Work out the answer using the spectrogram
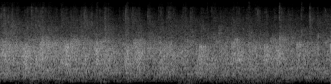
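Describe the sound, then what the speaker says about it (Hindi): An audience applauds two children at a school competition event in Ramesh Nagar, Delhi, a steady, even patter of many hands clapping at moderate level, heard alone without talk. "एक बार इन बच्चों के लिए, दोनों के लिए जोरदार तालियों द्वारा इनका अभिनंदन कर दें।"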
